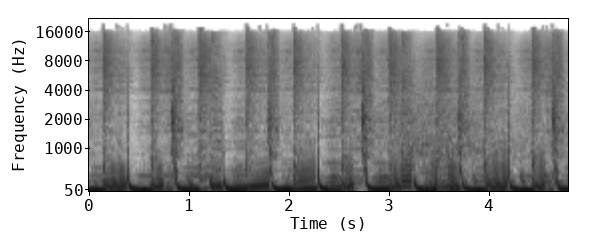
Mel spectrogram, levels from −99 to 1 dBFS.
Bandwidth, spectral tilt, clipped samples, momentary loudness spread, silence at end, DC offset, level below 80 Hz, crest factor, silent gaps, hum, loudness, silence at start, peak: 18.5 kHz; -4 dB/octave; under 0.1%; 1 LU; 0 s; under 0.1%; -16 dBFS; 12 dB; none; none; -14 LUFS; 0 s; 0 dBFS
